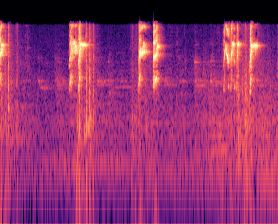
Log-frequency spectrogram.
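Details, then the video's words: Piercing chirp bursts from a rosy-faced lovebird kept as a pet: a longer rasping chirp, then a quick double, then a cluster of three sharp notes. "Lovebird Chirping Sounds"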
